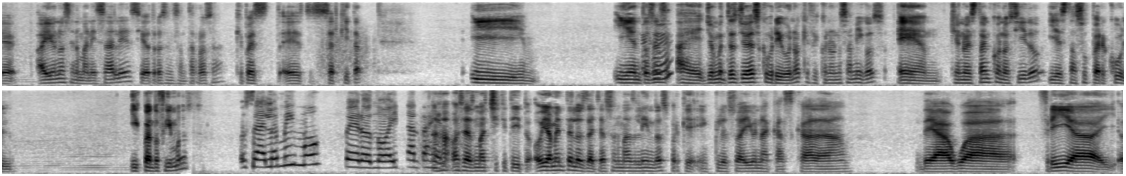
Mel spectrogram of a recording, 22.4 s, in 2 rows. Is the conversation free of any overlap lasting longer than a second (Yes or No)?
Yes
